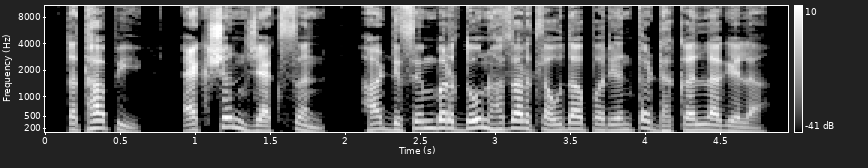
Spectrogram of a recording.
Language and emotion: Marathi, neutral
